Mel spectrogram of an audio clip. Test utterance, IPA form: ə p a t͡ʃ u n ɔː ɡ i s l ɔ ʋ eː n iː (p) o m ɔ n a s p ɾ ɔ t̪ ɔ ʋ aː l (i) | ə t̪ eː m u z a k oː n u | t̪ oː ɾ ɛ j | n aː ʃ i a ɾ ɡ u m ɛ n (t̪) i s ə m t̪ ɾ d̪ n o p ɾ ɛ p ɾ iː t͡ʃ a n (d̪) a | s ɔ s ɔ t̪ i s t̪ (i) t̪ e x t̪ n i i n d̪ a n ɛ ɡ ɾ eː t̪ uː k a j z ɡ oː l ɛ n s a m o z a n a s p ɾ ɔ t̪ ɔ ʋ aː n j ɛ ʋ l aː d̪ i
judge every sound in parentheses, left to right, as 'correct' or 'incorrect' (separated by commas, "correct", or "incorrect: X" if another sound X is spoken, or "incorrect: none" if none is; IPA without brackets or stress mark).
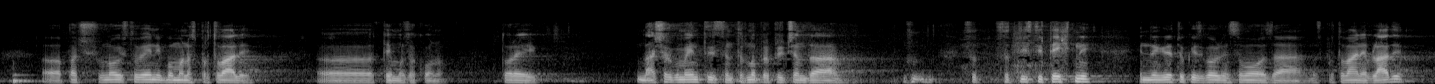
incorrect: b, correct, correct, correct, correct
